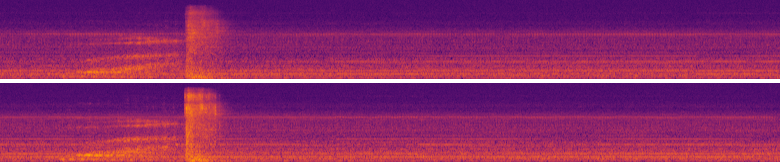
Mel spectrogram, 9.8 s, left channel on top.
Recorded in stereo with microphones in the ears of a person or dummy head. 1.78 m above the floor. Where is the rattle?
No rattle in this recording.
